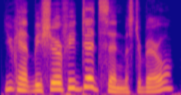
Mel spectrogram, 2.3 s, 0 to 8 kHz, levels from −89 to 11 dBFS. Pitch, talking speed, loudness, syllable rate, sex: 175 Hz, 265 wpm, -17 LUFS, 5.2 syllables/s, male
